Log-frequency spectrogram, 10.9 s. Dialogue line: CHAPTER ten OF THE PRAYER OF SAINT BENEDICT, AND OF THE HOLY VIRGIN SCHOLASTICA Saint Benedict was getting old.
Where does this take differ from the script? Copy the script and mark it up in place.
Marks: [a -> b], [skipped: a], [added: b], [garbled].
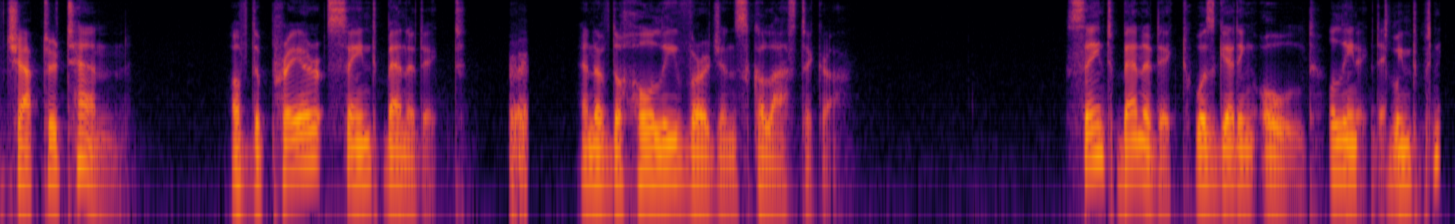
CHAPTER ten OF THE PRAYER [skipped: OF] SAINT BENEDICT, AND OF THE HOLY VIRGIN SCHOLASTICA Saint Benedict was getting old. [garbled]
